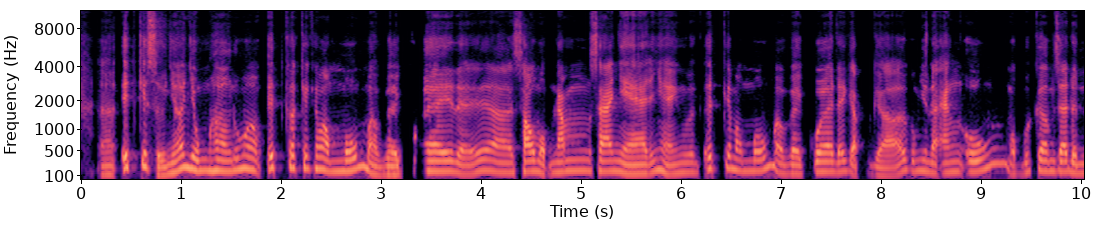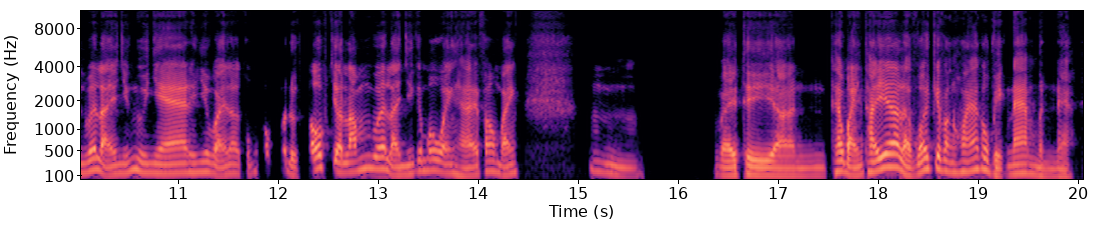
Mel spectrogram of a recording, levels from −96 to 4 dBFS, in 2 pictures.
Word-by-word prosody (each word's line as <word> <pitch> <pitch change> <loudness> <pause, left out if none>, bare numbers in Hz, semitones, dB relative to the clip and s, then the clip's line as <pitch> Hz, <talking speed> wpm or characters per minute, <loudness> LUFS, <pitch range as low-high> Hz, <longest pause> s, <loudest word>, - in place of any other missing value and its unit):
à, 120 0 -5
ít 200 +1 +3
cái 235 - +3
sự 105 - 0
nhớ 145 - +2
nhung 170 -3 +2
hơn, 165 -1 +1
đúng 180 +3 0
hông? 185 -4 +1
Ít 200 +2 +1
có 205 - +1
cái 200 0 -4
cái 195 -1 +1
mong 160 -2 +1
muốn 175 +8 +3
mà 125 - +1
về 115 0 0
quê 155 0 +2
để, 135 +4 -1
a, 145 -3 -1
sau 155 +3 +3
1 130 -4 -1
năm 165 +4 -1
xa 160 -1 +4
nhà 130 -5 +2
chẳng 145 - -4
hạn 140 -3 -2
và 140 - -5
ít 190 +1 -2
cái 205 - -3
mong 165 -4 -4
muốn 165 +7 -1
mà 235 - -1
về 125 -2 +1
quê 150 0 +2
để 150 0 -2
gặp - - -1
gỡ 110 +5 -2
cũng 155 0 -8
như 165 - -4
là 140 - -1
ăn 145 +2 -2
uống 190 - -2
một 120 - -8
bữa 140 - -7
cơm 160 -2 0
gia 155 -1 +3
đình 135 -2 -2
với 170 +3 +3
lại 120 -9 +1
những 140 +8 -5
người 145 -5 -3
nhà, 135 0 +2
thì 140 - -5
như 150 0 -4
vậy 105 -5 0
là 130 +1 -4
cũng - - -17
không 150 - -14
có - - -7
được 115 - -4
tốt 210 +3 +3
cho - - +3
lắm 150 +8 -1
với 190 0 +3
lại 110 - 0
những 120 +3 -5
cái 165 - -4
mối 165 +1 -2
quan 135 -5 -1
hệ, 105 -1 -2
phải 155 - -4
hông 155 - -4
bạn? 120 +3 -2 0.8
Ừm. 115 -10 -10 0.7
Vậy 105 -2 +1
thì, 110 -3 +2
ờ, 100 -1 +1 0.4
theo 155 +1 +3
bạn 105 -4 +3
thấy 150 - +5
á 220 0 +8
là - - +4
với 180 - +2
cái 200 +2 +1
văn 165 -4 -2
hóa 155 +5 -1
của 185 -1 0
Việt 105 -7 -3
Nam 125 0 0
mình 95 -3 -7
nè, 90 -1 -6
150 Hz, 275 wpm, -23 LUFS, 125-165 Hz, 0.8 s, á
